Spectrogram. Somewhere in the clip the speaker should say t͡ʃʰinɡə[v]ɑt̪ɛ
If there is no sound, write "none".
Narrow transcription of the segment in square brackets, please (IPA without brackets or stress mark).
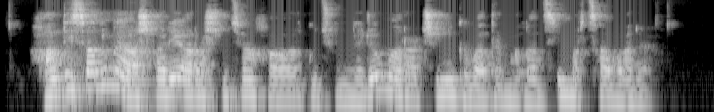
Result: v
